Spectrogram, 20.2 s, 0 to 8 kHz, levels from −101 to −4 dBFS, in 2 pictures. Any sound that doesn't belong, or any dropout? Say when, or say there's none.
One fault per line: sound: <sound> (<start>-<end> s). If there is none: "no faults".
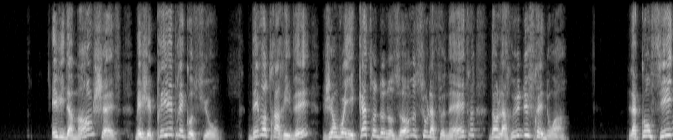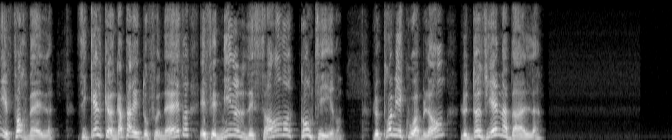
no faults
